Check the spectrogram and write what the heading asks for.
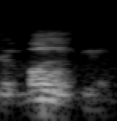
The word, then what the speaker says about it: pneumonia: Like the P is silent in the word pneumonia.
